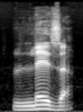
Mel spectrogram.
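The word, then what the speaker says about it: leisure: তাহলে ডোরিং হার লেজার, লেজার এটা সঠিক উচ্চারণ হবে লেজার, লেজার।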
